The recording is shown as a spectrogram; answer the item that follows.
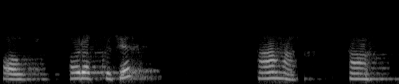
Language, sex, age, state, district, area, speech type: Odia, female, 18-30, Odisha, Dhenkanal, rural, conversation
